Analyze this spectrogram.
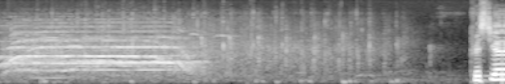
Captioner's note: applause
